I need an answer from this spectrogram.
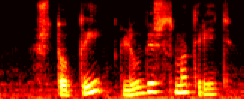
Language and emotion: Russian, neutral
